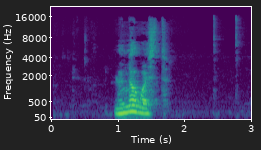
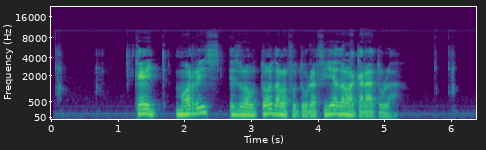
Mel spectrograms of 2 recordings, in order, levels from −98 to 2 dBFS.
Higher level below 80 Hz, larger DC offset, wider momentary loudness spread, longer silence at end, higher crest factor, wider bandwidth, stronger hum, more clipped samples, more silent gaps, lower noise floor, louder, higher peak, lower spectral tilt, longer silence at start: second, -62 dBFS vs -48 dBFS; neither; first, 21 LU vs 14 LU; first, 1.3 s vs 0.35 s; about the same, 22 dB vs 20 dB; first, 16.5 kHz vs 6.8 kHz; neither; neither; neither; first, -74 dBFS vs -66 dBFS; about the same, -23 LUFS vs -23 LUFS; about the same, -6 dBFS vs -4 dBFS; second, -6.5 dB/octave vs -8 dB/octave; first, 0.95 s vs 0.1 s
